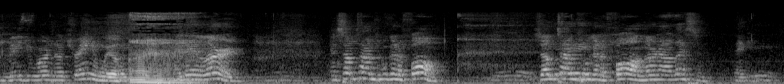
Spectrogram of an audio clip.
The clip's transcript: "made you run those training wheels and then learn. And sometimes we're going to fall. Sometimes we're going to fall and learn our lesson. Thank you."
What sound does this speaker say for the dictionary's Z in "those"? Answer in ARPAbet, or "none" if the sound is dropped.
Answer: none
